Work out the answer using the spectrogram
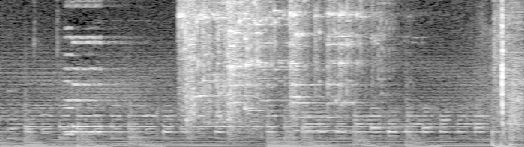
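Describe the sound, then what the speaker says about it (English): Glass breaking in the Fate/Stay Night visual novel, a sharp shattering crash over game music, followed by a smaller clink at the end. "The sound of glass breaking."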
